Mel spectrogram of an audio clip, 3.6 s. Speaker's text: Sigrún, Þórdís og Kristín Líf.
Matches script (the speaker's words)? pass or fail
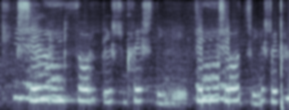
fail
